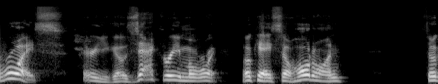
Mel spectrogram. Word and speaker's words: Marois: it's Mary Mar Mary there you go Zachary maroy okay so hold on so guys we do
